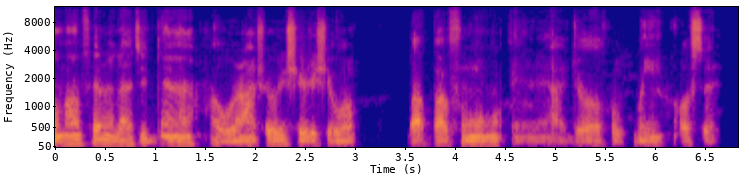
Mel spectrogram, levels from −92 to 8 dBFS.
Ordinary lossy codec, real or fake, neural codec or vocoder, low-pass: none; fake; codec, 24 kHz, 3 kbps, HILCodec; none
